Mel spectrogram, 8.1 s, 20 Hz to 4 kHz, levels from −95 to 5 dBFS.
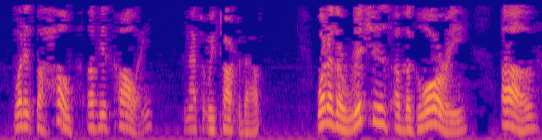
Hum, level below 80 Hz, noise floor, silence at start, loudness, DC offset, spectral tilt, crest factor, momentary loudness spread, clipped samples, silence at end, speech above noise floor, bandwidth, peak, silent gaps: none; -66 dBFS; -64 dBFS; 0.2 s; -25 LUFS; 0.1%; -11 dB/octave; 20 dB; 16 LU; under 0.1%; 0.1 s; 39 dB; 3.8 kHz; -6 dBFS; none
